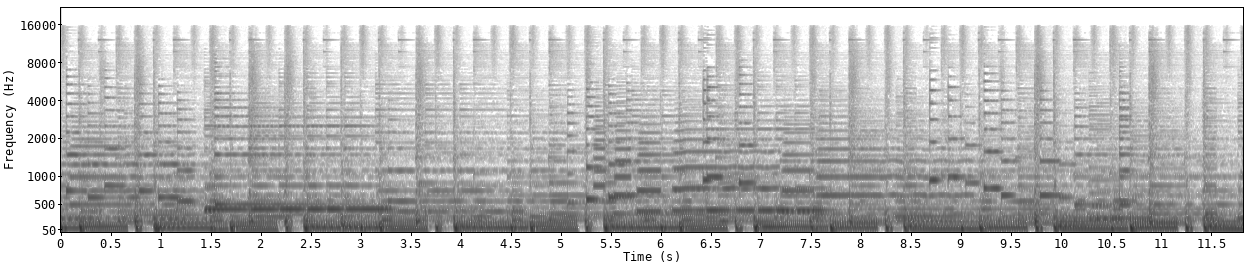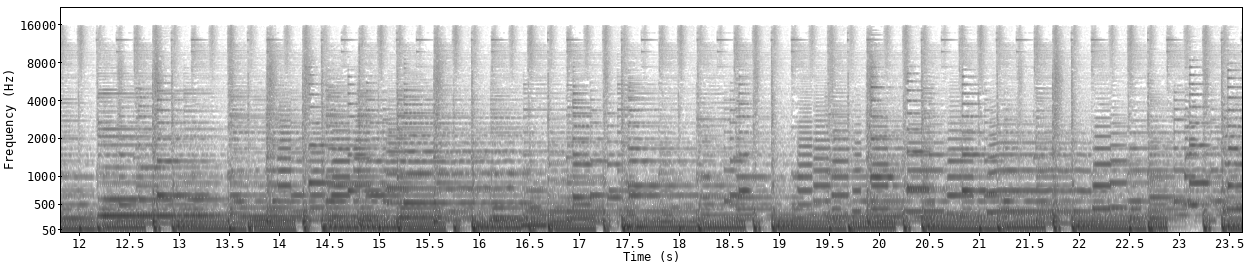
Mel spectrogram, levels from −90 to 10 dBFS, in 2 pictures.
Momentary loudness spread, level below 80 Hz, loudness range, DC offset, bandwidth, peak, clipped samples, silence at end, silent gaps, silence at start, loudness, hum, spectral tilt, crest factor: 4 LU; -26 dBFS; 2 LU; under 0.1%; 16 kHz; -6 dBFS; under 0.1%; 0 s; none; 0 s; -22 LUFS; none; -7 dB/octave; 14 dB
